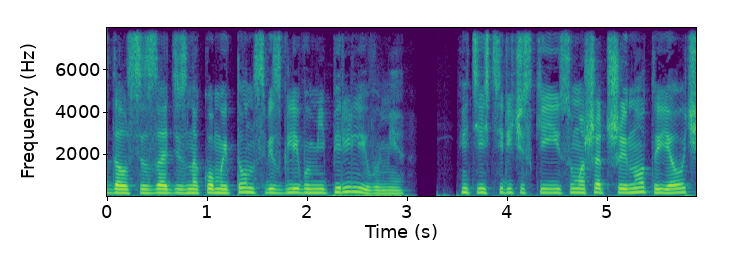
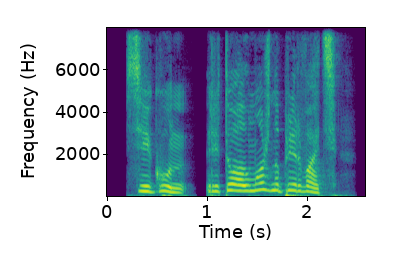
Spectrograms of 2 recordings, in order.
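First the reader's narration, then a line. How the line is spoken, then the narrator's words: Hoarse, coughing blood. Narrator (Russian): прохрипела я, кашляя кровью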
